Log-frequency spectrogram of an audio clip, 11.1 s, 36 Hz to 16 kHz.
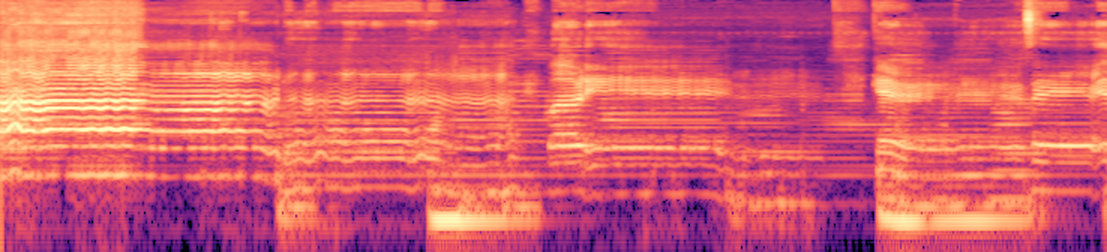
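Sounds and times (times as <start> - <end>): man singing classical vocal: 0.0 - 11.0.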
